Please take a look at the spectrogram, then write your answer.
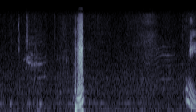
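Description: A pet cat gives a single short, fairly loud meow amid quiet room sound, with faint murmuring and a brief voice nearby.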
